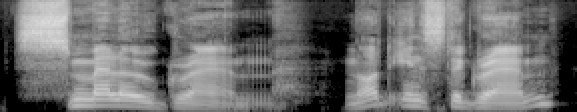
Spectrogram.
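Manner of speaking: Smellogram drawn out very slowly, then Instagram; slow stressed contrast. Shown as a demonstration. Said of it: "I'm talking about the world of smells".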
